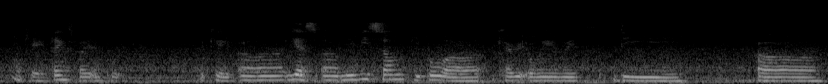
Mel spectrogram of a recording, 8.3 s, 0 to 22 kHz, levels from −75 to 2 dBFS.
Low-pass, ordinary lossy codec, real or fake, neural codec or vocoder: 7.2 kHz; AAC, 32 kbps; real; none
